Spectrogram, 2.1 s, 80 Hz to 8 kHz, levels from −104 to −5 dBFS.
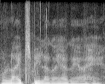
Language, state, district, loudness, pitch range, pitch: Hindi, Arunachal Pradesh, Papum Pare, -16 LUFS, 95-100 Hz, 95 Hz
